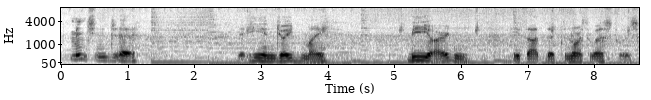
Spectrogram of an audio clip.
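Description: Pausing long and often, a man speaks at a very slow pace in a dry sound with no echo while faint music plays in the background. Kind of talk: casual vlog chat. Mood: relaxed, cheerful. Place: garden. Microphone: phone near.

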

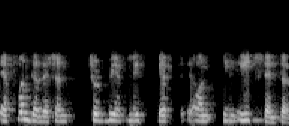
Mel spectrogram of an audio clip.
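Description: A man's high-pitched voice against light background noise. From India. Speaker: government wildlife official. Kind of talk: formal presentation. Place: home room. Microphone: video call.

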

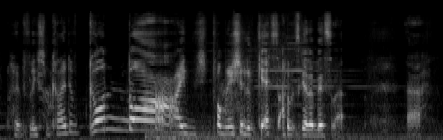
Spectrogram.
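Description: Long, frequent pauses break up the speech. Background noise is noticeable throughout. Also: moderate pace. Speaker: let's play gamer. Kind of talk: gameplay commentary. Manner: animated.

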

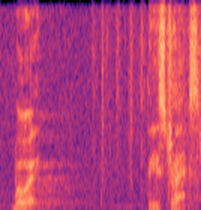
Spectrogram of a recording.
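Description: In a put-on character voice, a man speaks at an extremely low pitch and a very slow pace, with a fairly bright tone and lively intonation.

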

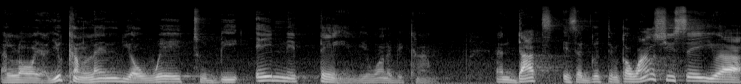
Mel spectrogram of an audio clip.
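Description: A man's dark, mellow voice at a moderate pace, with very wide pitch swings. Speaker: interview guest. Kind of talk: interview answer. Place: studio. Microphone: lapel.

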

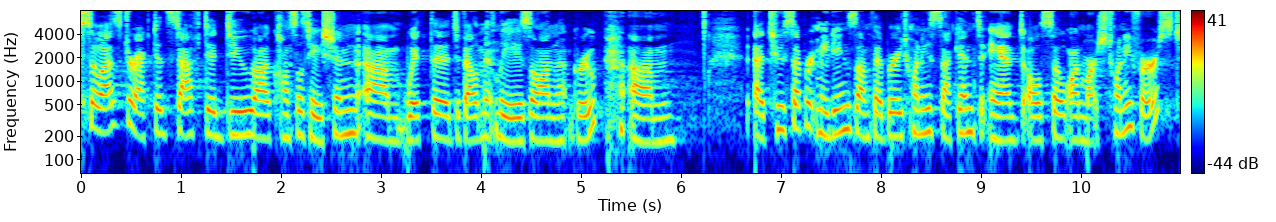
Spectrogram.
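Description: A woman speaks at a moderate pace with fairly even intonation and medium pitch. Noticeable background noise runs under her voice. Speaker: city planning staff presenter. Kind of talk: formal report presentation. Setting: council committee meeting. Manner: hesitant, many fillers. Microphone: too far from the mic.

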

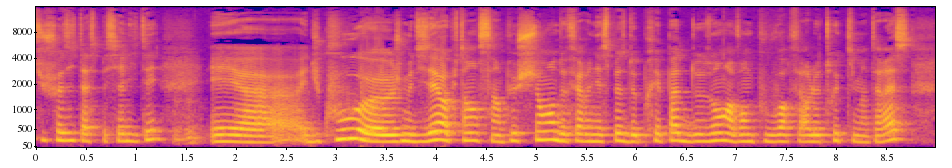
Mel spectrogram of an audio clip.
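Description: A woman speaks at a medium pitch with fairly even intonation. She has a plain, everyday voice. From eastern France, Franche-Comté. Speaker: illustrator, comic artist. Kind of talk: casual interview chat.

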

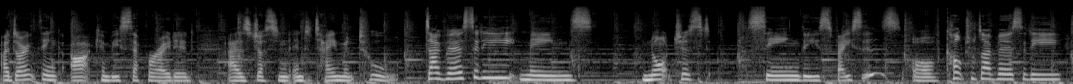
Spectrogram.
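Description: With an Australian accent, a woman speaks at a fairly slow pace in a medium pitch, her pitch varying an ordinary amount. Her loudness stays very even, and faint music plays in the background. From Perth, Western Australia. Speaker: spoken word poet and performer. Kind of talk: interview answer. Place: hall.

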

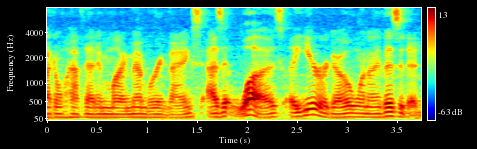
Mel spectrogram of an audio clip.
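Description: A man talks at a fairly quick pace. Light background noise sits underneath. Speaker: travel vlogger. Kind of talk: casual vlog chat. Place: home room. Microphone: lapel.

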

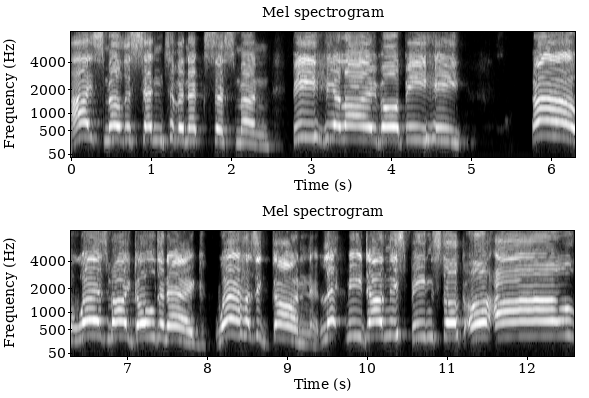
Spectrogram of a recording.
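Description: An extremely high-pitched put-on character voice at a very slow pace. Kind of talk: theatrical character performance. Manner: booming, blustering.

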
